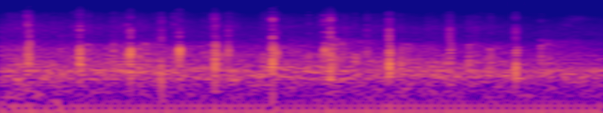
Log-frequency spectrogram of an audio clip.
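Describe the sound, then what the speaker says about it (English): An audience at a Bangladesh denim traceability panel discussion claps for a speaker, Mr. Mustafiz, with scattered distinct hand claps over a steady low hum, moderately close and not very dense. "we would like to have a clap for Mr."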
